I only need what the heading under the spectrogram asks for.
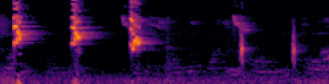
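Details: Kecial kombo (cucak kombo) giving loud, lively song used as a lure and tutor for other birds: three strong high chirps about half a second apart, then two fainter thin notes.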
